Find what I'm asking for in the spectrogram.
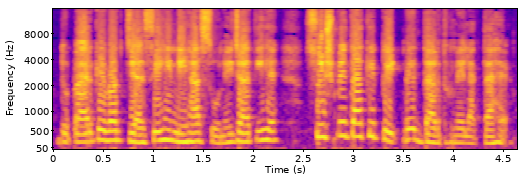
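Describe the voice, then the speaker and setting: A woman's voice: fairly high pitch, lively intonation, moderate pace, dry recording, far from the mic. Woman storyteller with very dry sound. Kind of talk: scripted story narration.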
